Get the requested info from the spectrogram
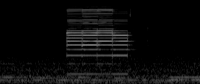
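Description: A single electronic beep, about two-thirds of a second long, from the homemade Arduino device's buzzer as its fingerprint sensor reads a finger: the fingerprint is accepted and the device moves on to its main menu.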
